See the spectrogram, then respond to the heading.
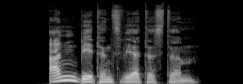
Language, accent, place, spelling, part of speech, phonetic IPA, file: German, Germany, Berlin, anbetenswertestem, adjective, [ˈanbeːtn̩sˌveːɐ̯təstəm], De-anbetenswertestem.ogg
- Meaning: strong dative masculine/neuter singular superlative degree of anbetenswert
